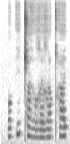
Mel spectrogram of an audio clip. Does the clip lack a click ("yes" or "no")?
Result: no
